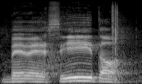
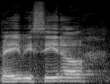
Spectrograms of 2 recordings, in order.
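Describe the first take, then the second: First: The name starts like the Spanish word bebe. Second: The name starts like the English word baby. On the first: This is the actual name of the place. "That's the name of the spot" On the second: This is how someone else said it. "She said Babycito"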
